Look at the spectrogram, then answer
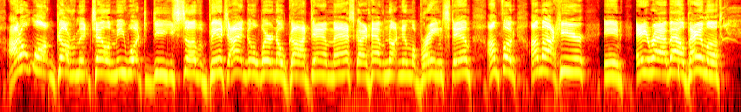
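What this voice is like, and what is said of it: Mock Southern Alabama accent. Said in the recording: “that accent is like, it's the same way up north, too”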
